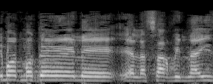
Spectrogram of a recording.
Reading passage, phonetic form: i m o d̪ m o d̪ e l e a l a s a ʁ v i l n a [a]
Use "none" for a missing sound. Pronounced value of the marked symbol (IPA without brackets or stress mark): i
